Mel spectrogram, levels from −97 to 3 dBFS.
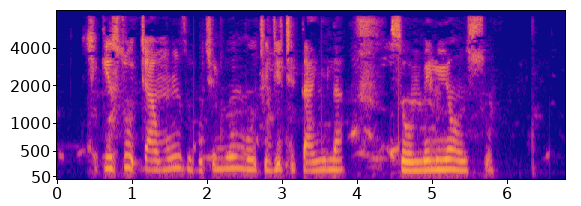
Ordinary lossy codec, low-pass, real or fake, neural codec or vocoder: MP3, 48 kbps; 7.2 kHz; real; none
